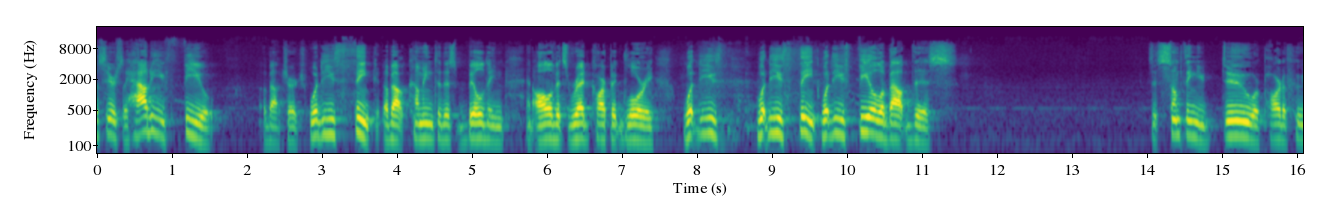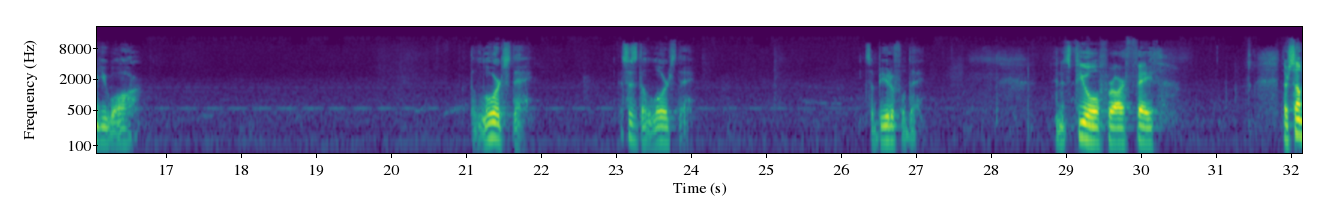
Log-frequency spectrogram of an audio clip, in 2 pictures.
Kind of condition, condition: setting, large echoing room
